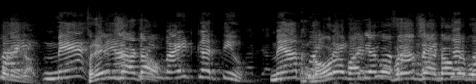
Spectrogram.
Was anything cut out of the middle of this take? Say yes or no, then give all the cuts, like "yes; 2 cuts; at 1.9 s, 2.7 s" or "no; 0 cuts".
yes; 1 cut; at 2.2 s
